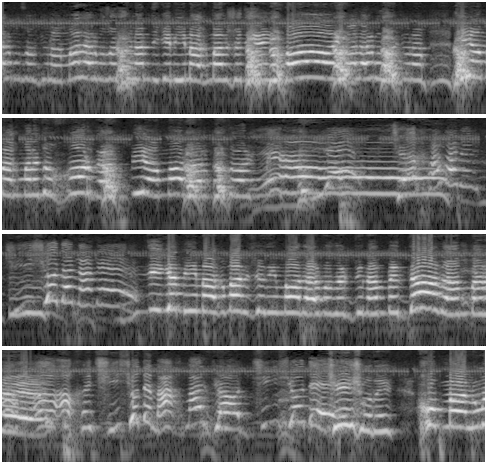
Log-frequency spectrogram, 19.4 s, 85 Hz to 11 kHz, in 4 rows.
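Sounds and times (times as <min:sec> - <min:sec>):
speech: 0:00.4 - 0:08.5, 0:09.9 - 0:19.3
person imitating a dog barking and whimpering: 0:02.4 - 0:04.8, 0:05.8 - 0:08.9, 0:14.6 - 0:15.2.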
